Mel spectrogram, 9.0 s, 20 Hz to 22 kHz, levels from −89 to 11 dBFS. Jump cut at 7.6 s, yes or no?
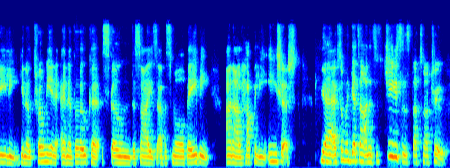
no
